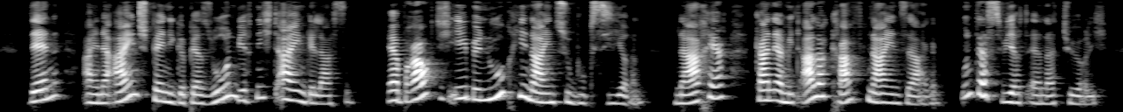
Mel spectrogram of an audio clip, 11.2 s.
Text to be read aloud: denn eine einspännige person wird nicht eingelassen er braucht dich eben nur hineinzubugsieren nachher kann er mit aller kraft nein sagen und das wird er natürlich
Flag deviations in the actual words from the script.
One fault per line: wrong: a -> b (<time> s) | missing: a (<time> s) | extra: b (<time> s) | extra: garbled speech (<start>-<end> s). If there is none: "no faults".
no faults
